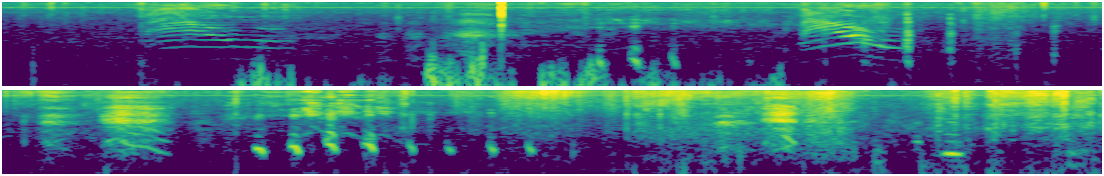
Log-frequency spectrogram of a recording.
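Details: A cat moving through deep snow, burrowing in and out, gives three short, bright meows spaced a few seconds apart, between loud crunching and scuffling in the snow.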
